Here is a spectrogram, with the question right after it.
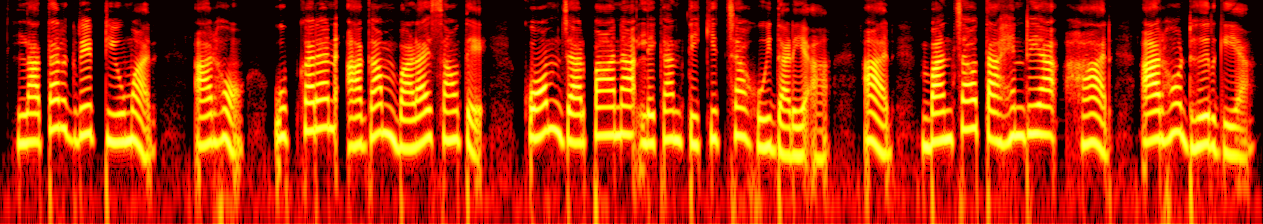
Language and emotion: Santali, neutral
